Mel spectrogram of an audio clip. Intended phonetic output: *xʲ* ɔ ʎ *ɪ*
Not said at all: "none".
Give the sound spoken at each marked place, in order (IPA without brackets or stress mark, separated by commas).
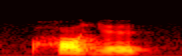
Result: x, ɪ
